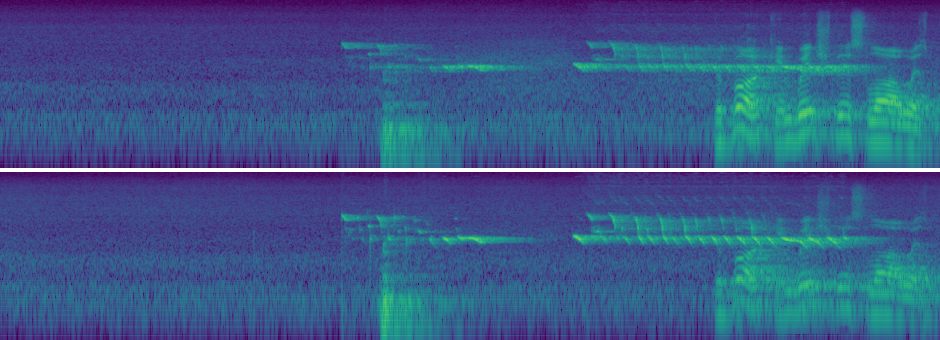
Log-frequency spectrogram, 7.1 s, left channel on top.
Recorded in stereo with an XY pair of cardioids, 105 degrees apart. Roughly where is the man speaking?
Ahead left.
